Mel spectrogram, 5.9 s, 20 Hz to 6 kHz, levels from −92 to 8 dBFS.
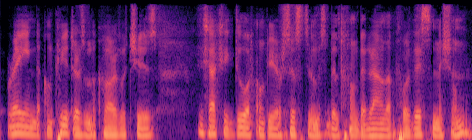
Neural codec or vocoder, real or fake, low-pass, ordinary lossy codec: codec, 16 kHz, 1 kbps, FunCodec, trained on Chinese and English, 50 frames a second; fake; 5.4 kHz; AAC, 32 kbps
